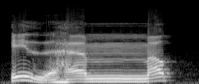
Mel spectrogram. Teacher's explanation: জবরওয়ালা মিমটি সরাসরি তাসদিদওয়ালা তকে ধরবে, মাঝখানে জজমওয়ালা তা বাদ পড়ে যাবে। তো এখন এভাবে পড়ব, ইজ হাম্মাত, ত আলিফ জবর ত, 4 আলিফ টান, মদার হারফের উপরে মোটা চিহ্ন বামে হামজা, মধ্যে মুত্তাসিল 4 আলিফ টানিয়া পড়িতে হয়।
